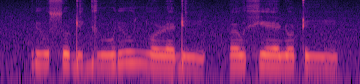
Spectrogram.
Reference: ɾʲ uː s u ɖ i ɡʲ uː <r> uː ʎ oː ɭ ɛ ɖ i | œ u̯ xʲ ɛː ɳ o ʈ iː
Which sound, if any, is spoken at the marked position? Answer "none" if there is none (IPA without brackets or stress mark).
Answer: ɾʲ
